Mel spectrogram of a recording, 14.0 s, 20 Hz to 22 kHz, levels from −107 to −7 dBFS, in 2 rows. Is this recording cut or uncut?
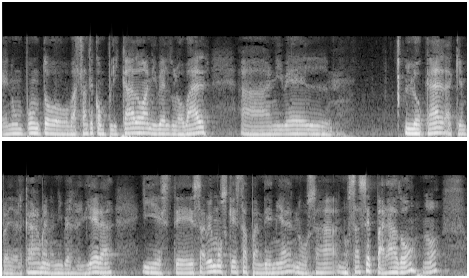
uncut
